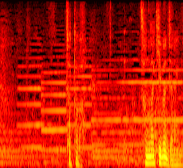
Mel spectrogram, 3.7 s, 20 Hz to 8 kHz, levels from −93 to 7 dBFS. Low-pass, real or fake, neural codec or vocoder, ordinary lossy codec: none; real; none; none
